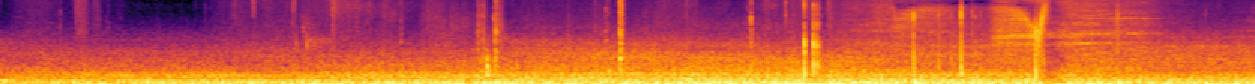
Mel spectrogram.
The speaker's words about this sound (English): You're going to hear the sound of the window.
